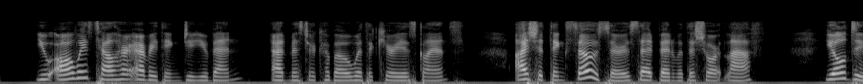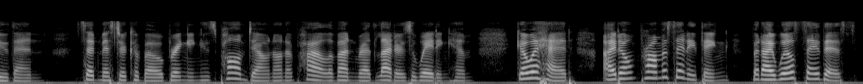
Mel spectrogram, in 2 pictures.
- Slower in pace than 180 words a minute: No, average, 190 wpm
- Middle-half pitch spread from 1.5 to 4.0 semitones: No, average, 4.4 semitones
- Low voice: No, medium, 185 Hz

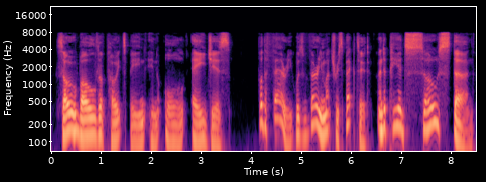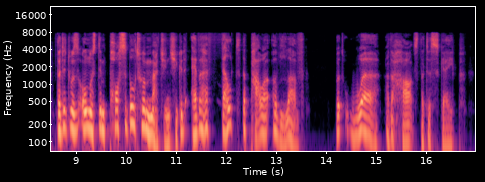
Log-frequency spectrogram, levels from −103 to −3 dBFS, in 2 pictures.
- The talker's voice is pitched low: Yes, low, 130 Hz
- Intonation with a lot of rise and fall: Yes, wide, 8.5 semitones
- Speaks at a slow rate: No, average, 150 wpm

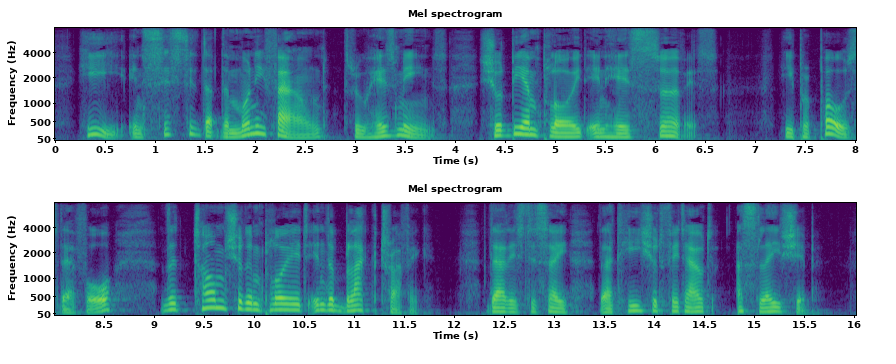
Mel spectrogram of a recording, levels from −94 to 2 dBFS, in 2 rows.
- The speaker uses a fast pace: No, average, 145 wpm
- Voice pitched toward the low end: Yes, low, 120 Hz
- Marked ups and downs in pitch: Yes, wide, 7.0 semitones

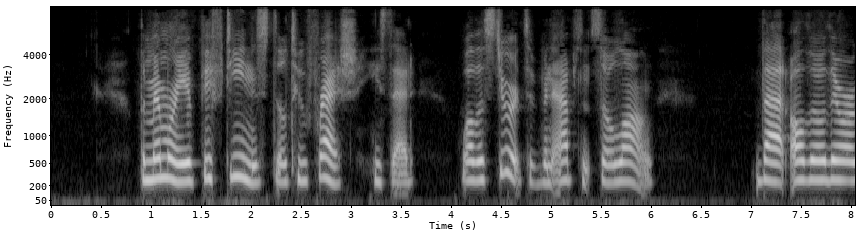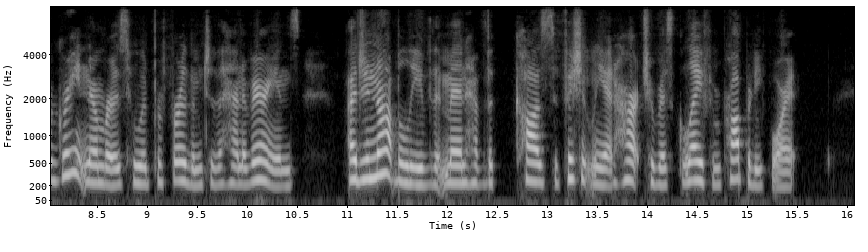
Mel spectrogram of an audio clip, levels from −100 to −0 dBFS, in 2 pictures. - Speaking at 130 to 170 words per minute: No, average, 185 wpm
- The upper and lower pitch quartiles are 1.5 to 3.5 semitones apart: Yes, average, 2.8 semitones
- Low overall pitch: No, very high, 250 Hz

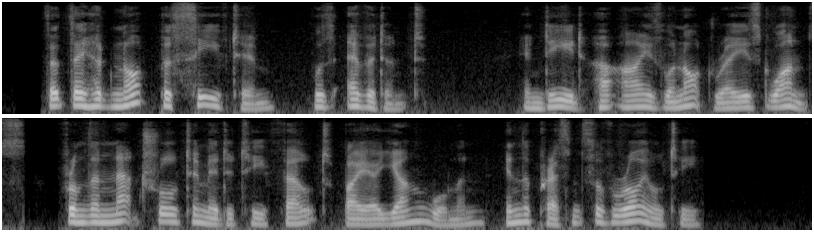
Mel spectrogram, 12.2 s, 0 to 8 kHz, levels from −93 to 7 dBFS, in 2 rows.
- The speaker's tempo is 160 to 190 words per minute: No, average, 145 wpm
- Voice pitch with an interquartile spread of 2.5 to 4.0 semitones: No, average, 5.2 semitones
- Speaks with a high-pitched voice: No, low, 125 Hz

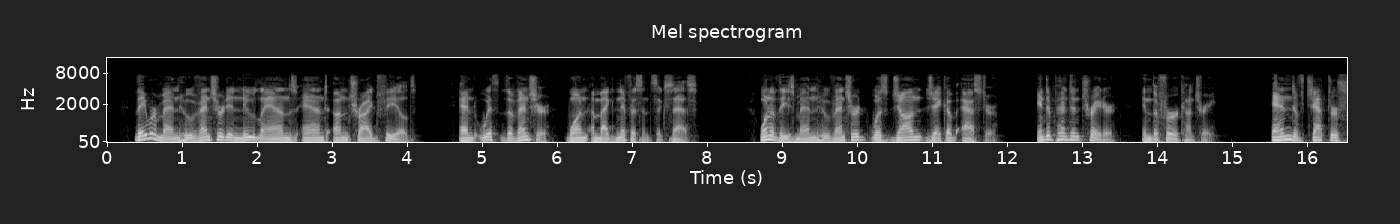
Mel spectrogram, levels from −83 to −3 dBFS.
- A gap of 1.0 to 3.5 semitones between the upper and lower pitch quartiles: No, average, 4.3 semitones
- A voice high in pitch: No, low, 110 Hz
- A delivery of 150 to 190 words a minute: No, average, 140 wpm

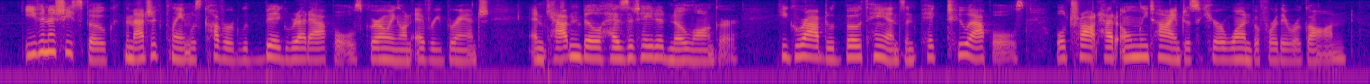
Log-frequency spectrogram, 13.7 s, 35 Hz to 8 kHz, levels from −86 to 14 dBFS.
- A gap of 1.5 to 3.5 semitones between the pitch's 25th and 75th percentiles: Yes, average, 3.1 semitones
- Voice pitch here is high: No, medium, 180 Hz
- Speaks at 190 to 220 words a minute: Yes, average, 195 wpm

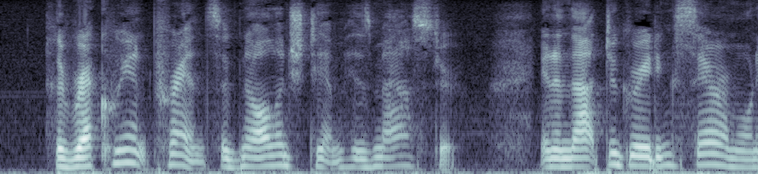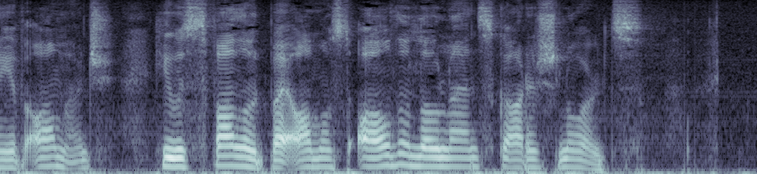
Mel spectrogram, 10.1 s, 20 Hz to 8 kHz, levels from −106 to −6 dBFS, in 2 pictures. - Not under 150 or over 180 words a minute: No, average, 140 wpm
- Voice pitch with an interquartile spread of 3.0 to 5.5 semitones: No, narrow, 2.6 semitones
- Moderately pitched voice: Yes, medium, 150 Hz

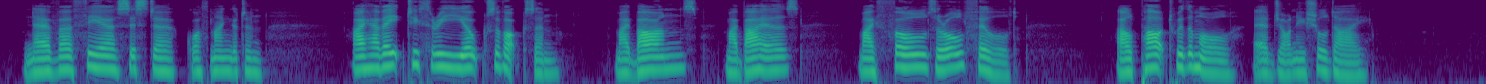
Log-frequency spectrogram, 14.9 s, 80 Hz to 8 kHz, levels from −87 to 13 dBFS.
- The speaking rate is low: Yes, slow, 120 wpm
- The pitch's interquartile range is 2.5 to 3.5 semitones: No, average, 4.1 semitones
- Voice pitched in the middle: Yes, medium, 170 Hz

